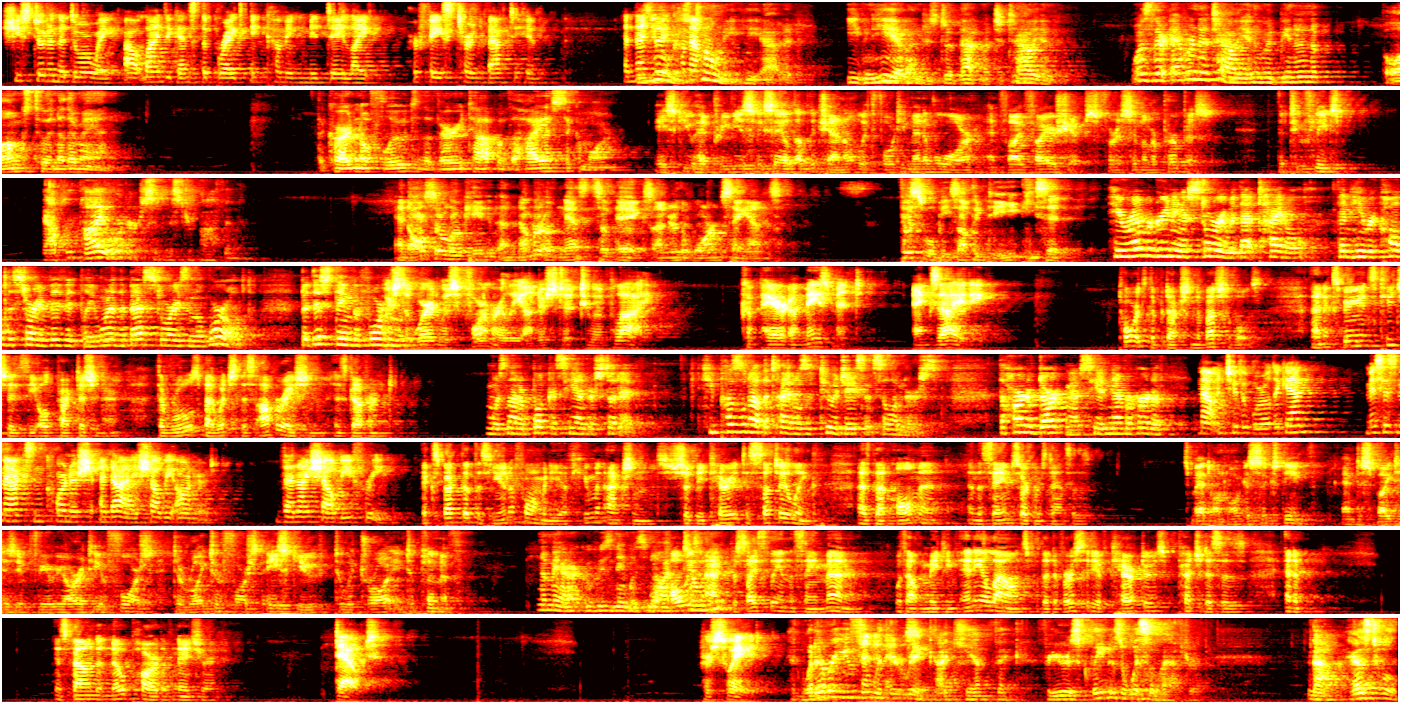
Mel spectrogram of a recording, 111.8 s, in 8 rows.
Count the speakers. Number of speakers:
9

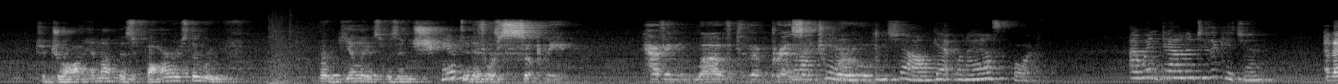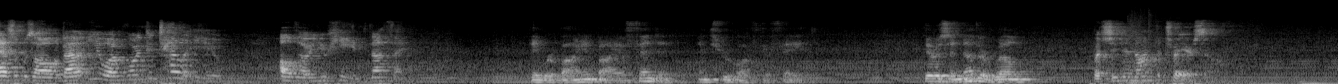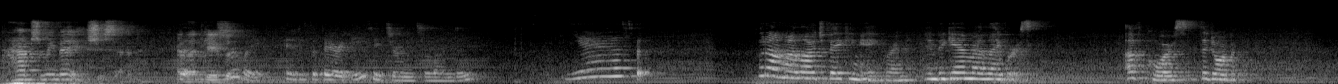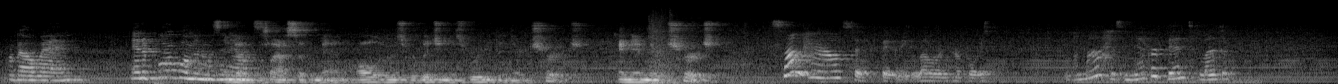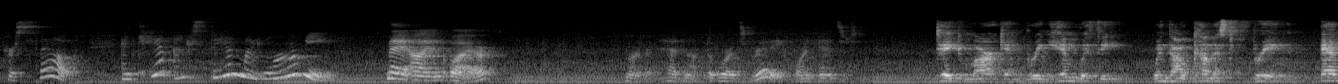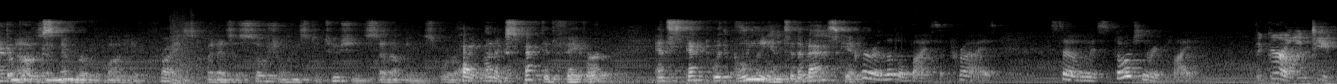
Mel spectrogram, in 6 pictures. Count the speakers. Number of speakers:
7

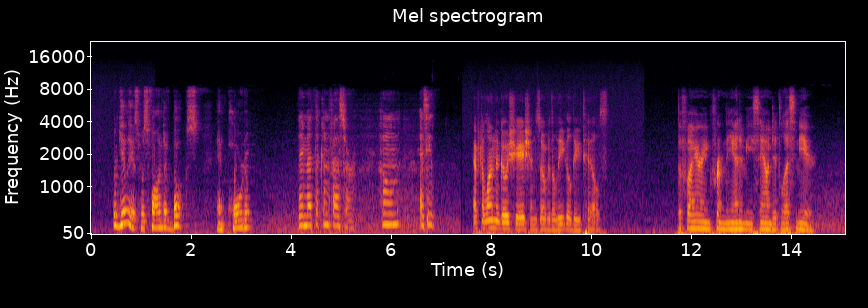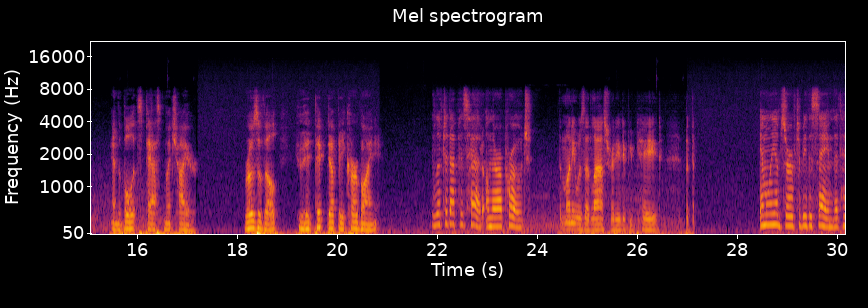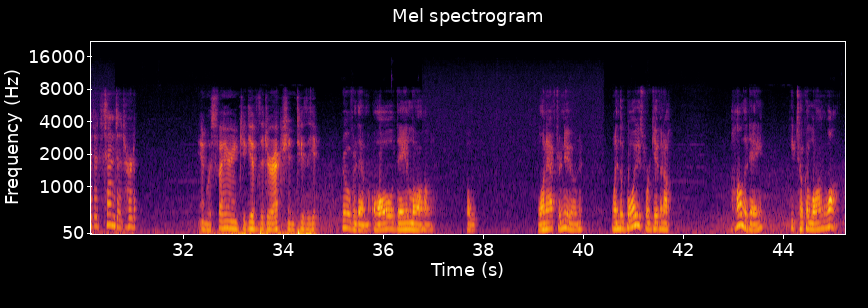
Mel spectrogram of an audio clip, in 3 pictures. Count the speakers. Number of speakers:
4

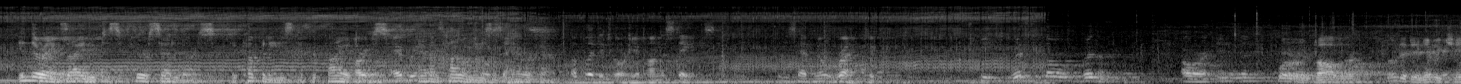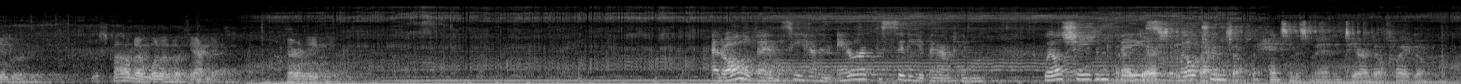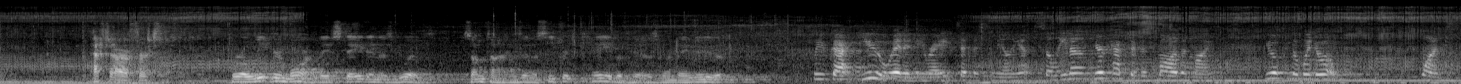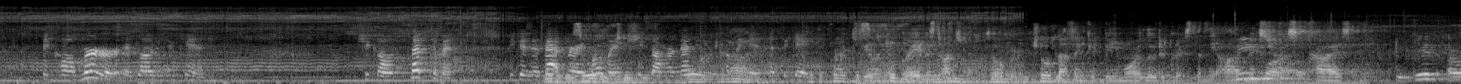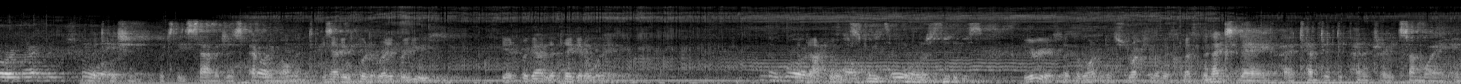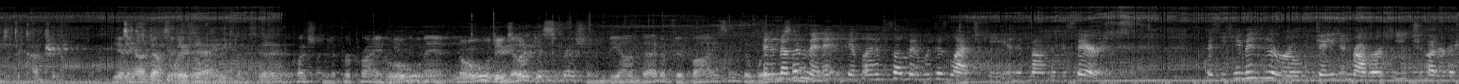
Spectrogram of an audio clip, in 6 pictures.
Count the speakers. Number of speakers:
9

